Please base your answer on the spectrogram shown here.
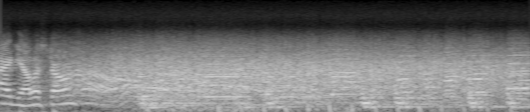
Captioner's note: applause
